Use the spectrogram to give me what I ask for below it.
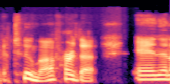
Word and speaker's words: Attuma: Street Fighter? No, not Akuma. Atuma. Attuma. Now, he was a character. I knew I recognized that name. I've never read a comic with him, but I was like, Atuma, I've heard that.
